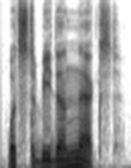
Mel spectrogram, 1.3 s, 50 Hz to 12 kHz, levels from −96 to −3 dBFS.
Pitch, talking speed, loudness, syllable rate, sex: 115 Hz, 230 wpm, -16 LUFS, 4.6 syllables/s, male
